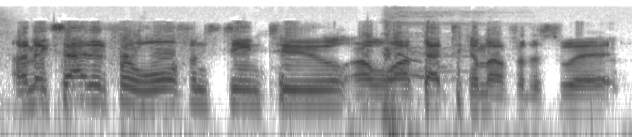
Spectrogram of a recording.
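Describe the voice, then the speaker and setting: A man's voice: a little high, a little fast, fairly bright tone, dull audio. A man co-hosting a podcast, chatting casually with friends about video games. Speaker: podcast co-host.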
